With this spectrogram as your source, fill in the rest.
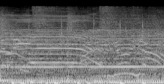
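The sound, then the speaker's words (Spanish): An audience at a worship service applauds and cheers for Jesus, a dense, loud, steady wash of sound with scattered whoops and yells rising above it throughout. “Vamos a darle a Jesús el aplauso más grande que podamos.”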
